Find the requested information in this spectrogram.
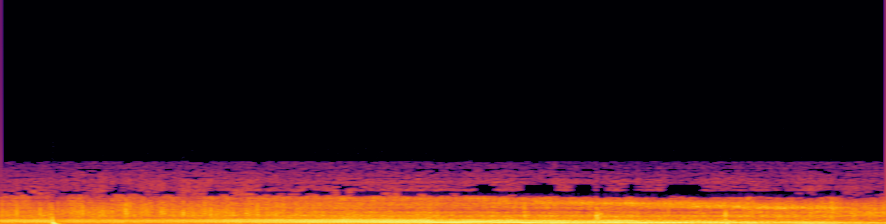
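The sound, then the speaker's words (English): A car engine runs continuously and fairly loud, swelling in the middle and then dropping in pitch as it eases off, with a short knock near the start. “Here's the car.”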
